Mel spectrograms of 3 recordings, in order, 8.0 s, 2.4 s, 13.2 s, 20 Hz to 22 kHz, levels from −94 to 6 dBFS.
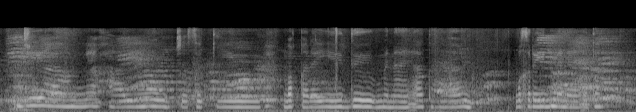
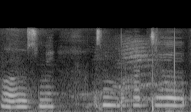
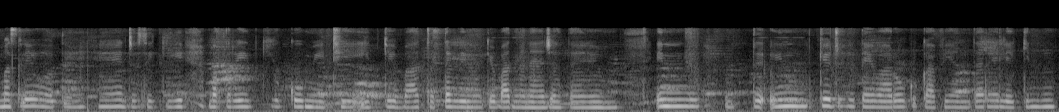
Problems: constant background noise, low volume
